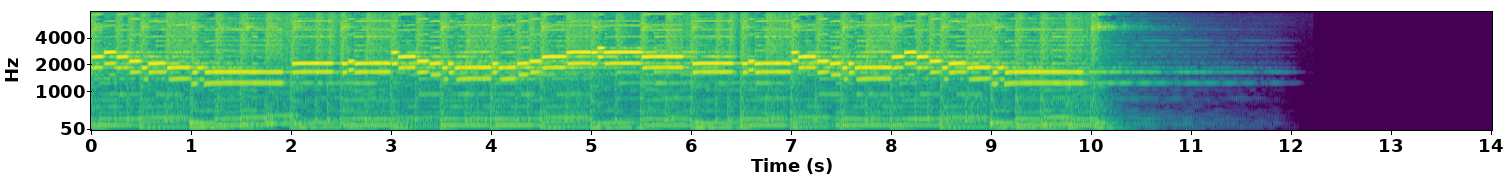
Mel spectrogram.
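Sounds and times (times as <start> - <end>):
farandole dance music: 0.0 - 11.2.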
